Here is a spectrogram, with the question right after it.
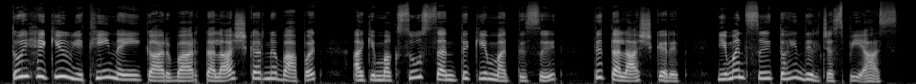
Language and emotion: Kashmiri, neutral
